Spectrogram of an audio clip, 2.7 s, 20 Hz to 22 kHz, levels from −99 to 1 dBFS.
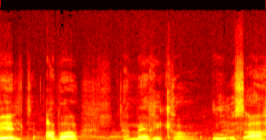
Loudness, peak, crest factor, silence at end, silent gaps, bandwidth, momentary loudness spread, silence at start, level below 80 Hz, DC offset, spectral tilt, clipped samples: -18 LUFS; -2 dBFS; 16 dB; 0 s; none; 19.5 kHz; 14 LU; 0 s; -68 dBFS; under 0.1%; -4.5 dB/octave; under 0.1%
